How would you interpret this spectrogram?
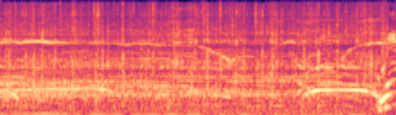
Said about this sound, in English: And we owe the growers a big round of applause for keeping the genetics and the strains alive. So let's give a great big round of applause to all the plant growers all over the world!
